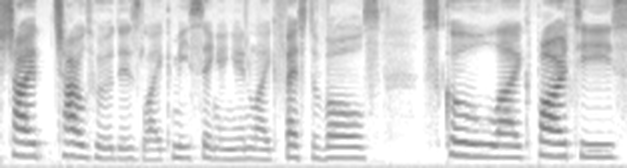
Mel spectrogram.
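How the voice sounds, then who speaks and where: At a very slow pace, a woman speaks with a Portuguese accent. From Portugal. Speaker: singer. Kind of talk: casual chat.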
